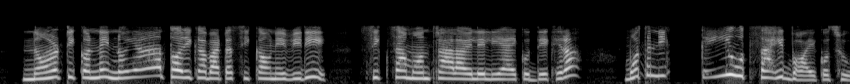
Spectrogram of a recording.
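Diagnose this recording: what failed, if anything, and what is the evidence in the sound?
Throughout the speech the sound is dull and muffled, with a gurgling, grainy roughness and nothing above 6.2 kHz. At the codec stage, likely MP2 compression starved of bits, upper sub-bands are switched off and the remaining ones coarsely quantised, consistent with roughly 48 kbps.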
